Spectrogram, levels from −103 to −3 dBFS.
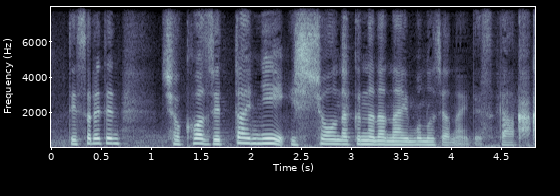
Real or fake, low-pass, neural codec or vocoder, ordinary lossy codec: fake; none; codec, 16 kHz, 0.8 kbps, ZipCodec; none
